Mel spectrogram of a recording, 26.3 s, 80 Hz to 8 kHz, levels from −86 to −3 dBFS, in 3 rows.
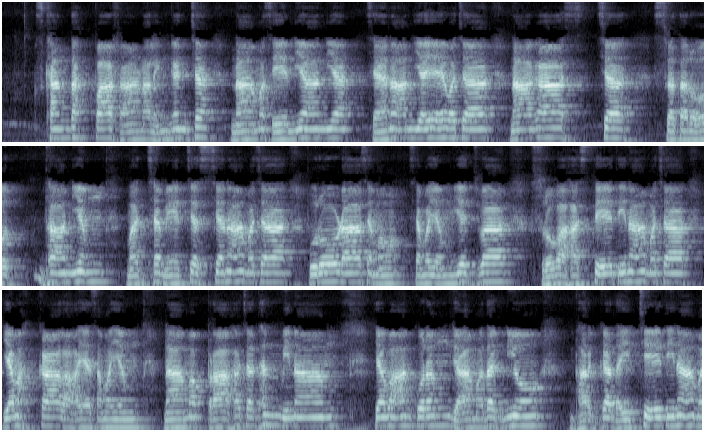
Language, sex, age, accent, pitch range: Telugu, male, 40-59, native, 130-150 Hz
